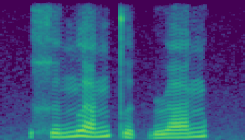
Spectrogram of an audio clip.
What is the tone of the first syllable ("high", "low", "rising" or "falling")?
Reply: rising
